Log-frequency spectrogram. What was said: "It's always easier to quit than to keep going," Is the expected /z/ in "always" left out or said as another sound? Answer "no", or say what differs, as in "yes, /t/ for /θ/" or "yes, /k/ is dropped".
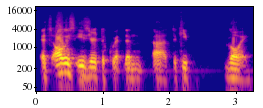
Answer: yes, /s/ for /z/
